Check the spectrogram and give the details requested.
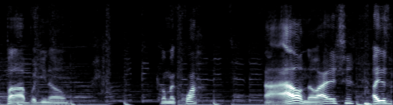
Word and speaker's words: comme quoi: The me is silent at the end of comme quoi? Is it just comme quoi then? See, this is what I mean. Half the fucking letters you don't pronounce. Why is it come? Why is it pronounced come?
